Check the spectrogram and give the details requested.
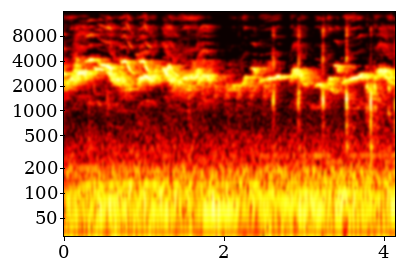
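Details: Wambi bird singing steadily: a stream of warbled, chattering notes with quick rising and falling slurs, later broken by sharp clicking ticks, over a faint low hum.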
